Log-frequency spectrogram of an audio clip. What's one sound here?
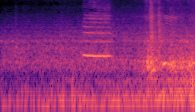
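A train horn sounds briefly.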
